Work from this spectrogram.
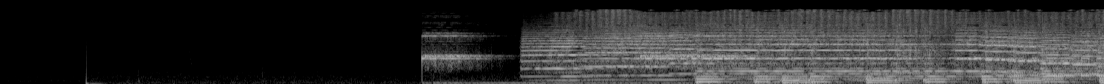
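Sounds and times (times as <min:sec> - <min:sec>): high steady ringing tone: 0:04.2 - 0:05.2, 0:05.8 - 0:09.5.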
